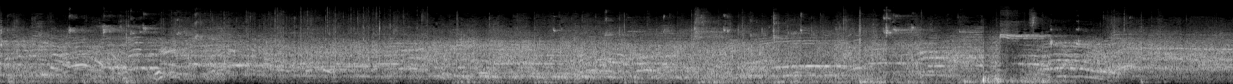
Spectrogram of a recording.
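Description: Live basketball game sound in a gym: a basketball bouncing on the hardwood court among players' voices, with scattered short knocks and one sharper knock near the end.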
